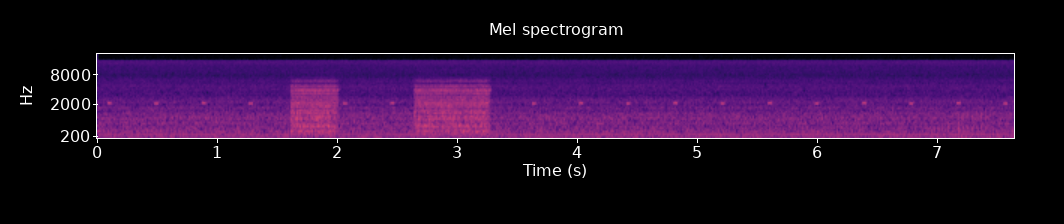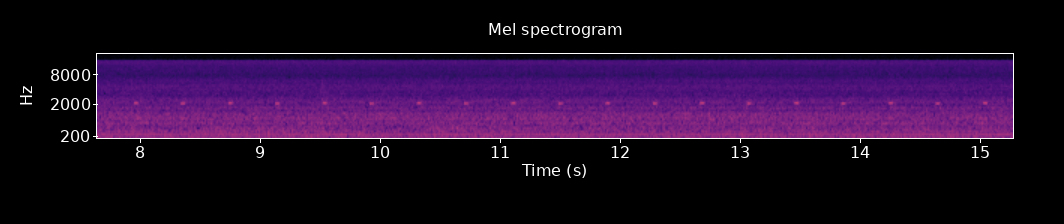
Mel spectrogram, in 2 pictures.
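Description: A car engine idles with a low, steady hum.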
